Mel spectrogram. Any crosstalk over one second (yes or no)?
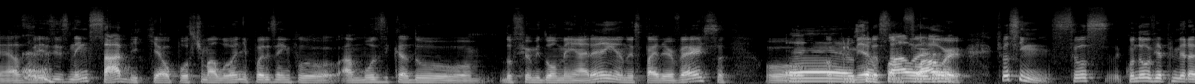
yes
